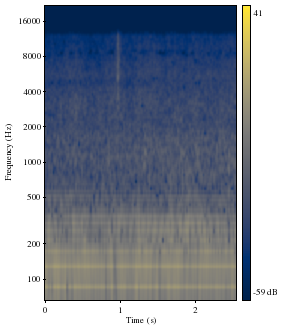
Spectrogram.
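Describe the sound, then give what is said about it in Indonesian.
Motorboat on the sea at Laut Sembilangan: a loud, steady low engine drone with a constant hum, under a broad wash of water and wind noise throughout. “Kita berada di Laut Sembilangan”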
